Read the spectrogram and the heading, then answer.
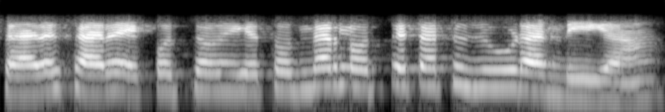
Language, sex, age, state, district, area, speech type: Telugu, female, 30-45, Telangana, Warangal, rural, conversation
